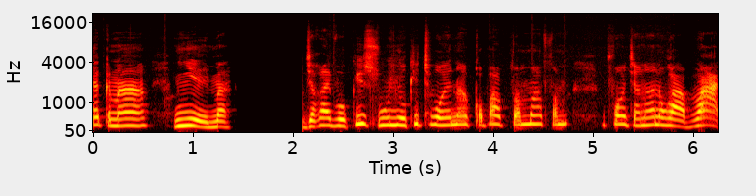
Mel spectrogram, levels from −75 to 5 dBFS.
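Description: Speech with gain pumping throughout: the gain ducks by around 10 dB under each loud syllable, likely from excessive input gain driving a fast limiter. Steady room noise would keep a constant level instead. There is also a clipped start after a pause. Following a 0.41 s gap, the sound resumes at 2.09 s with its first 0.32 s (from 1.77 s) missing, as the output device wakes too late. Muted pauses, by contrast, fade the background but never swallow the onset.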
